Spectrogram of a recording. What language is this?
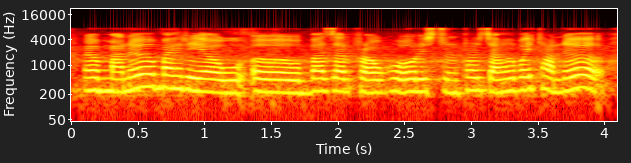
Bodo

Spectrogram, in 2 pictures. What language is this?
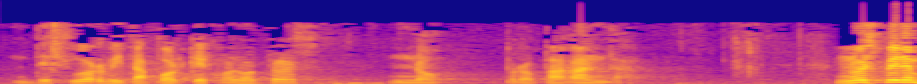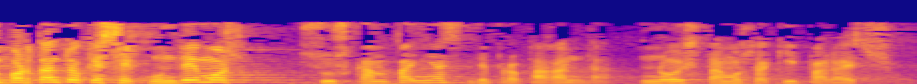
Spanish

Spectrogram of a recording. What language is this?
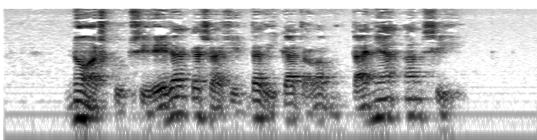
Catalan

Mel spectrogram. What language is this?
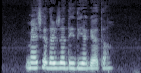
Urdu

